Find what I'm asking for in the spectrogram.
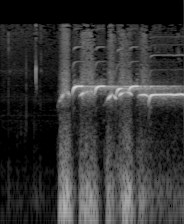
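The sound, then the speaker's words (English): A person whistles: a quick run of several short, clear notes at a fairly steady pitch, ending in a longer held note. The whistling is loud and stands alone with no talk. “I can't whistle. Did you hear that? Hold on. What's your whistle?”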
